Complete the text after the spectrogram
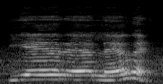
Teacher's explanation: क्योंकि इनका उच्चारण स्वरों के जैसा है, क्योंकि हवा स्वतंत्र रूप से बिना किसी बाधा के बाहर निकल रही होती है, ऐसा हमें अनुभव होता है। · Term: अर्ध स्वर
